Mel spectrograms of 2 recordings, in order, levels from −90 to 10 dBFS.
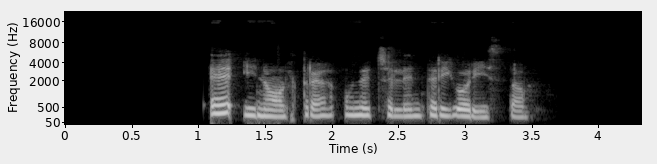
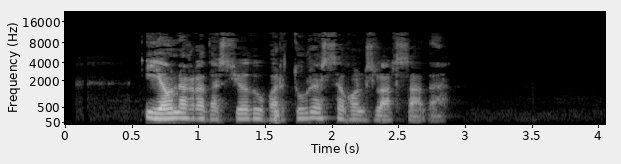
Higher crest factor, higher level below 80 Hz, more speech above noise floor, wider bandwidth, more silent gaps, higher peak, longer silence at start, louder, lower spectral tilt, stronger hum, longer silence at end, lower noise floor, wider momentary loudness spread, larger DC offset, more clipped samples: second, 18 dB vs 26 dB; about the same, -68 dBFS vs -64 dBFS; first, over 71 dB vs 51 dB; second, 6.8 kHz vs 11.5 kHz; neither; about the same, -4 dBFS vs -2 dBFS; first, 1.1 s vs 0.6 s; first, -20 LUFS vs -25 LUFS; first, -8 dB/octave vs -5.5 dB/octave; neither; second, 0.85 s vs 1.2 s; first, under -90 dBFS vs -76 dBFS; about the same, 13 LU vs 14 LU; neither; neither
